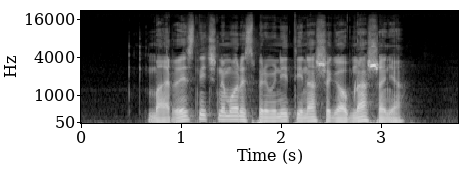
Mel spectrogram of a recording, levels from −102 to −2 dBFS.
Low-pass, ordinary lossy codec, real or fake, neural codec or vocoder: 19.8 kHz; none; real; none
